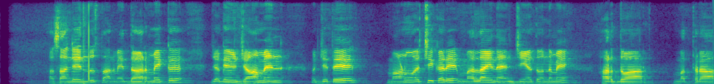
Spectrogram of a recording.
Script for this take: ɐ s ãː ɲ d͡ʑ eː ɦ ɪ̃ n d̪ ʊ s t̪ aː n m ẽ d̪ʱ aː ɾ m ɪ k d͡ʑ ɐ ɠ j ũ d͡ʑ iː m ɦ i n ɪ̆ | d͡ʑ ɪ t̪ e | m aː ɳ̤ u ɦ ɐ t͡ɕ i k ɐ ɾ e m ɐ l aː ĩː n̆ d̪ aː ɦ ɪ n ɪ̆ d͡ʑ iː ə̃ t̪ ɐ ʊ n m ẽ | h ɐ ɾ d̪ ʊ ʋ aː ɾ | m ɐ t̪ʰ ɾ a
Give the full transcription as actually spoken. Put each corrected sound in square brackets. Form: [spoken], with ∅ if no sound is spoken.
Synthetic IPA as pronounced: ɐ s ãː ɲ d͡ʑ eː ɦ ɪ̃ n d̪ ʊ s t̪ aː n m ẽ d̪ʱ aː ɾ m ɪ k d͡ʑ ɐ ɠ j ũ d͡ʑ [aː] m ɦ [ɪ] n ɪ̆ | d͡ʑ ɪ t̪ e | m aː ɳ̤ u [∅] ɐ t͡ɕ i k ɐ ɾ e m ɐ l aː ĩː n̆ d̪ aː ɦ ɪ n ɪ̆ d͡ʑ iː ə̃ t̪ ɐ ʊ n m ẽ | h ɐ ɾ d̪ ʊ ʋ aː ɾ | m ɐ t̪ʰ ɾ a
